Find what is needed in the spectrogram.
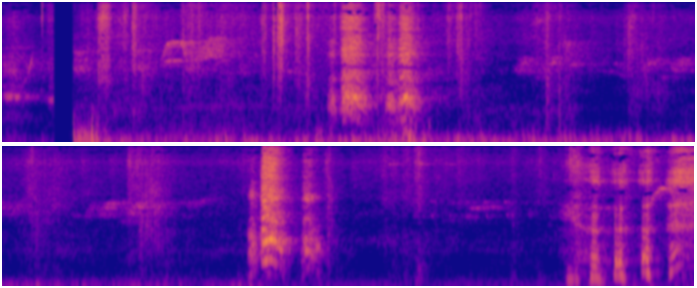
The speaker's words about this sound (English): She's in there cackling. I've got happy chickens. Every time they lay an egg, they want to tell the whole world they just laid an egg and how awesome they are.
